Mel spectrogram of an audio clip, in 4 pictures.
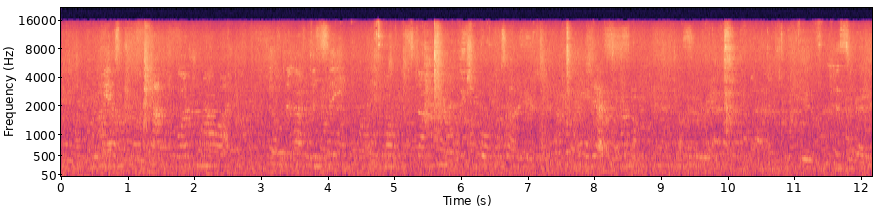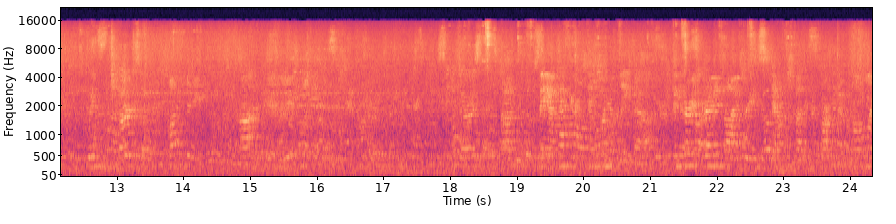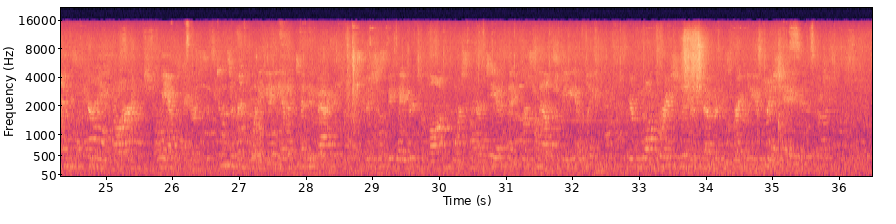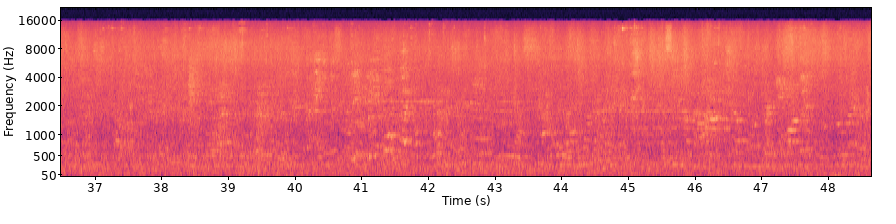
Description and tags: Charleston, SC airport. While waiting a few hours to board my flight home to Chicago, I heard this security announcement a dozen times and decided to record it with my Olympus ls-10.
airport, ambient, announcement, security, tsa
